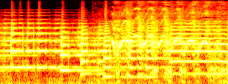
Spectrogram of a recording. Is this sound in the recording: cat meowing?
no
